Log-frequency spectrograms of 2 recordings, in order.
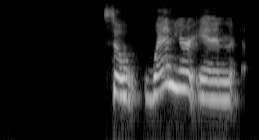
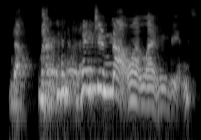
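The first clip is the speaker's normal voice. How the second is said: ordinary talk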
